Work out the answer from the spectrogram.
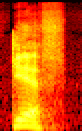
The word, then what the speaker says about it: GIF: Is it a GIF or a GIF? I think it's GIF. Let's not start that battle. Classic argument. I'm going with GIF though. Hard G. GIF.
